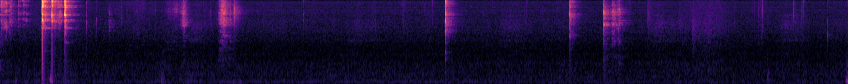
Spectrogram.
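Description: Spooning gluten-free cookie dough with white and dark chocolate onto a baking tray: a handful of sharp, isolated metallic clicks and scrapes separated by long quiet gaps, close and fairly faint.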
